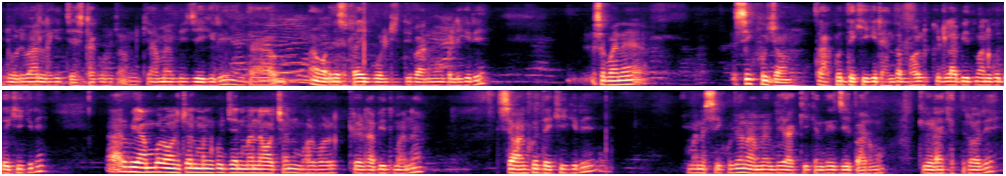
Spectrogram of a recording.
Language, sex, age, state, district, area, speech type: Odia, male, 45-60, Odisha, Bargarh, urban, spontaneous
